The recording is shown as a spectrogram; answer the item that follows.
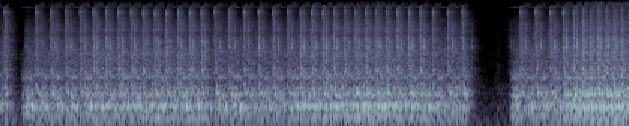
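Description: A sewing machine stitches a large travel bag in a fast, continuous rattle of needle strokes, close and steady, with one short pause before it runs again.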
